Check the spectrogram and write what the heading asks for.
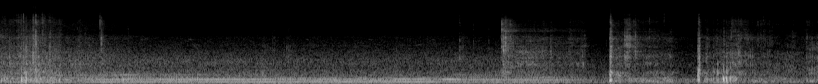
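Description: Skateboard on concrete: sharp clacks of the board at the start and about a second in, a steady rolling hum of the wheels, then a run of clacks and landings in the last three seconds.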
